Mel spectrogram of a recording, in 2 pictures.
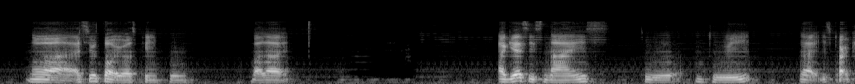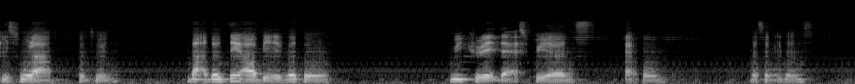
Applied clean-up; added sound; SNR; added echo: neural separator model SepFormer DNS4.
